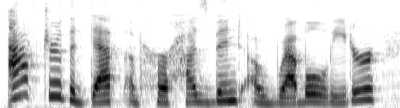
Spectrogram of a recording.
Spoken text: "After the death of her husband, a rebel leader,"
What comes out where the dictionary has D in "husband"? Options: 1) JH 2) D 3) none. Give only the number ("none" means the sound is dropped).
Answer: 2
